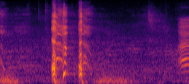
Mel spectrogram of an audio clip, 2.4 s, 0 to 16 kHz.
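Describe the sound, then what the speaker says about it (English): Several sharp coughs, two to three close together, from a performer in a 4-H health and safety skit about feeling sick at the Ohio State Fair, with a short pause and faint sound after. "Coughing."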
